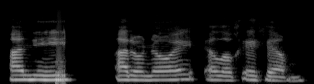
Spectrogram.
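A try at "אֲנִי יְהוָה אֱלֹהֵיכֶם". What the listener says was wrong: Very nice. Lovely.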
